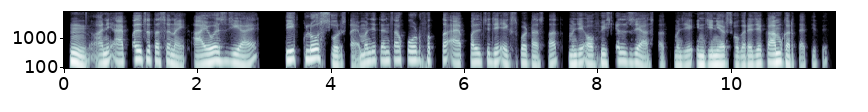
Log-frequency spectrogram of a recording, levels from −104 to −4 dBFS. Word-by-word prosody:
हं. 130 -6 +7 0.2
आणि 145 +3 +3 0.2
Appleचं 180 +4 +1
तसं 155 -2 -1
नाही. 115 -4 -1 0.3
iOS 155 +4 +4
जी 145 -2 +2
आहे, 125 +8 -1 0.5
ती 175 +2 +6
क्लोज 195 +2 +6
सोर्स 125 -6 -3
आहे. 110 - -7
म्हणजे 150 +5 +1
त्यांचा 170 +1 -2
कोड 170 -1 +2
फक्त 165 +2 -6
Appleचे 145 -1 -3
जे 150 - +1
एक्सपर्ट 130 +1 -4
असतात, 130 +5 -5 0.2
म्हणजे 130 +2 +2
ऑफिशियल्स 140 +4 -2
जे 145 - +1
असतात, 110 -1 -6
म्हणजे 120 +2 -2
इंजिनिअर्स 125 0 +4
वगैरे 120 +1 -1
जे 130 +1 +1
काम 145 +1 +6
करत 120 -3 +1
आहेत 105 +2 -9
तिथे, 125 +5 -13
140 Hz, 165 wpm, -19 LUFS, 125-155 Hz, 0.5 s, हं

